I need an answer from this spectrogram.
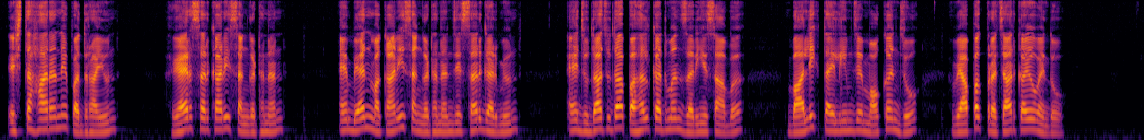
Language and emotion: Sindhi, neutral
